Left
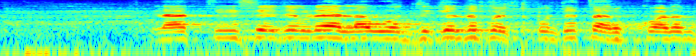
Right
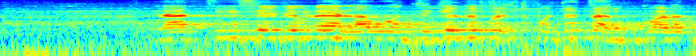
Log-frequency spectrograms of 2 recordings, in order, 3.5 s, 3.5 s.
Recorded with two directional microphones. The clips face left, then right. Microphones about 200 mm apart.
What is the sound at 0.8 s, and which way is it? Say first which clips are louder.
A man's voice: left 6 dB; 30° left (ahead or behind).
